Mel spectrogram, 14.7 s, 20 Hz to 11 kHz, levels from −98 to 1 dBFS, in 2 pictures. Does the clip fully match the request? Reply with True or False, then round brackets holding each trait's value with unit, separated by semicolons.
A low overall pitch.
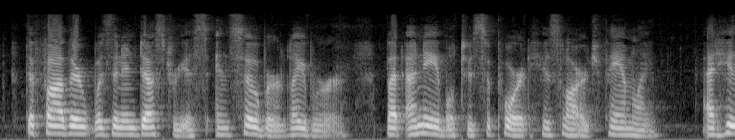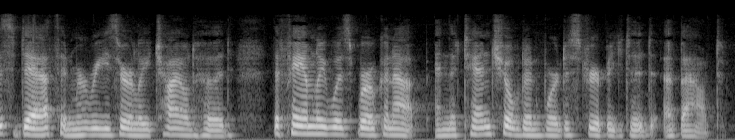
False (150 Hz)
